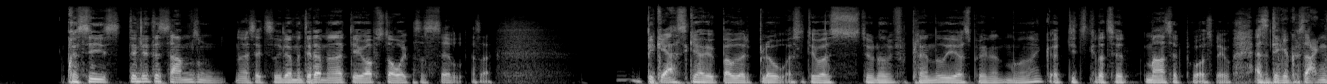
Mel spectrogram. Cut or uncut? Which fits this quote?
cut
